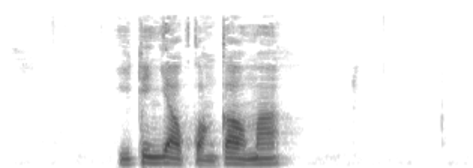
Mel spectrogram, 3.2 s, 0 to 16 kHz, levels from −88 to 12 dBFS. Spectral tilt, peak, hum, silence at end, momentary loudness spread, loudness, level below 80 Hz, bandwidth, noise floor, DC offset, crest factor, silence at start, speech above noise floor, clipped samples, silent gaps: -6.5 dB/octave; -8 dBFS; none; 1.3 s; 13 LU; -24 LUFS; -62 dBFS; 11.5 kHz; -82 dBFS; under 0.1%; 20 dB; 0.8 s; 59 dB; under 0.1%; none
